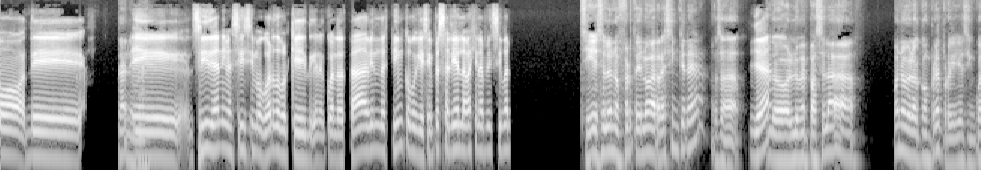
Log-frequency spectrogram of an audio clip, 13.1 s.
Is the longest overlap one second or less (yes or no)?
yes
